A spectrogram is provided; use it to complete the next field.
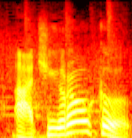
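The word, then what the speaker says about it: Hachi-Roku: The first of these is the FT-86 concept car, which Toyota says is pronounced Achiroku, which means 86.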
